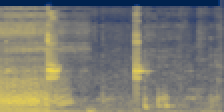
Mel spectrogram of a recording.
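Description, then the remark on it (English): A dog growls low and rumbling for about half a second, followed by a few short, sharper yips and snuffling sounds, with no one talking. “My dog be driving me crazy sometimes.”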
